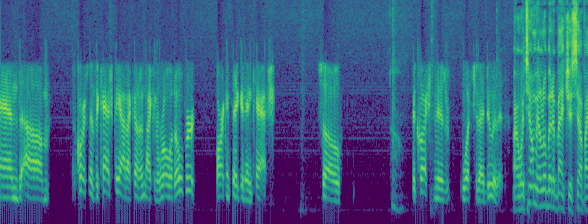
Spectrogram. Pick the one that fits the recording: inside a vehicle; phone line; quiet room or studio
phone line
